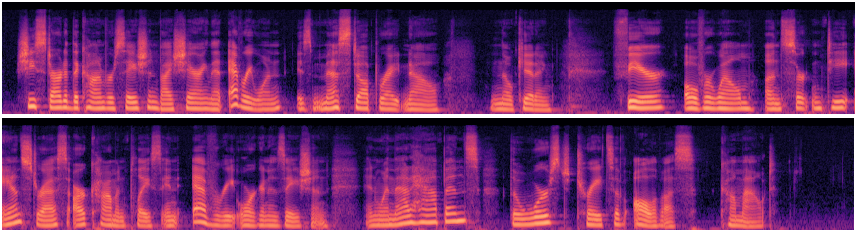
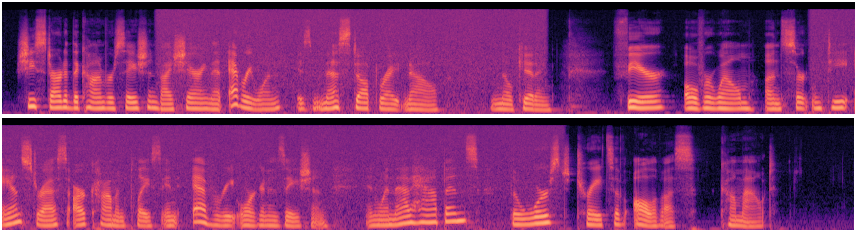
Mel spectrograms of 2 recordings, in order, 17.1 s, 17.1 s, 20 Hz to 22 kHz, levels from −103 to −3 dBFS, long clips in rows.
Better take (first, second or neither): first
